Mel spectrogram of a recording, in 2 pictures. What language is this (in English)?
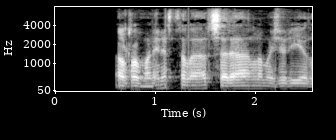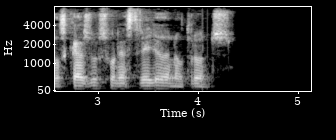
Catalan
